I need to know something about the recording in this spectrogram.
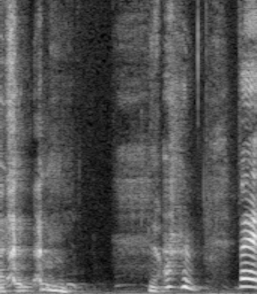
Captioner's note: laughing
